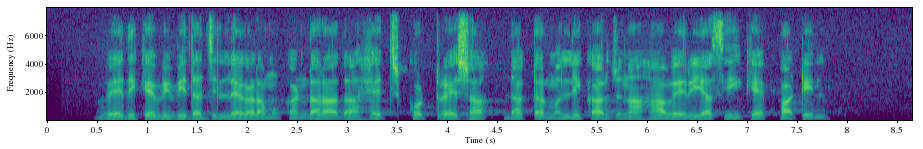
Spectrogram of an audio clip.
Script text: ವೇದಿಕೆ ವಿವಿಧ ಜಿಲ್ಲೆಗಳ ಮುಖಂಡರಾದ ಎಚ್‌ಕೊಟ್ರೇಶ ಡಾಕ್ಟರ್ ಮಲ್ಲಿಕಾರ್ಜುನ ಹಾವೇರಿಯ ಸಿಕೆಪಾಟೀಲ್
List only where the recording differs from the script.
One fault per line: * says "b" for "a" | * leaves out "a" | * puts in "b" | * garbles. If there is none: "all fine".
all fine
